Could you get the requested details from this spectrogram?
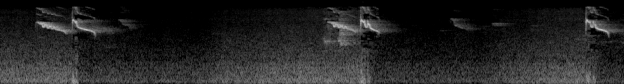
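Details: Female buxtoni white-eye, played to stimulate a male into song, dated 3/8/21: three bright paired chirps, each a quick high downslurred note, spaced about every three seconds with quiet between.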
